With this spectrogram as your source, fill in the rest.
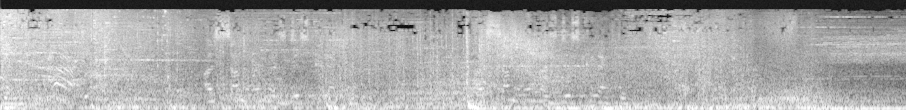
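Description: Magic spell effects crackle and whoosh in a busy fight.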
